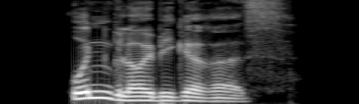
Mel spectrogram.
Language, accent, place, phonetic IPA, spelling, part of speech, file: German, Germany, Berlin, [ˈʊnˌɡlɔɪ̯bɪɡəʁəs], ungläubigeres, adjective, De-ungläubigeres.ogg
- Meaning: strong/mixed nominative/accusative neuter singular comparative degree of ungläubig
